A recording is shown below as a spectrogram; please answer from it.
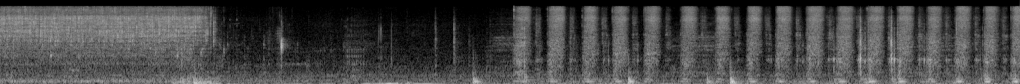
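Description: Kitchen faucet water running into a stainless steel sink and shut off about two seconds in. After a few small clicks, a fast, even run of short swishing strokes, about three a second, starts about halfway through.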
